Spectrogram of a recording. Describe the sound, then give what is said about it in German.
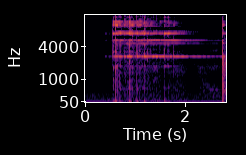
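A bicycle bell rings in a quick burst of several metallic dings, its bright tone lingering and fading, followed by one more sharp ding near the end; clear, no voices. “Vergesst alles andere, aber das Klingeln nicht.”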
